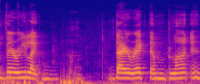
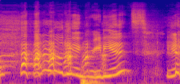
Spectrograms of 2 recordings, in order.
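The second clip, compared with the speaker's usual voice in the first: words bubbling up through laughter, higher and louder; laughing while talking; 9 semitones higher, 8 dB louder than usual. Real, not acted. Laughing as she admits she doesn't know the ingredients. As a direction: get the line out as the giggles take over.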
